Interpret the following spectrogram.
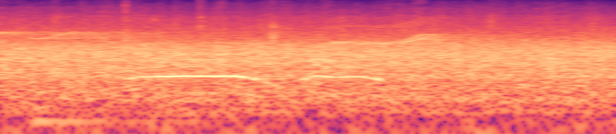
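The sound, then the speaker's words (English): A large Proms concert crowd of Antonio Marquez Company fans applauds steadily with a dense, continuous roar of clapping. Scattered whistles and cheers rise above it, including a particularly big cheer for the company's founder, Antonio Marquez. The sound holds loud and even throughout. “And quite a lot of them sitting near me as well, as you can hear from the great cheers and roars of approval.”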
